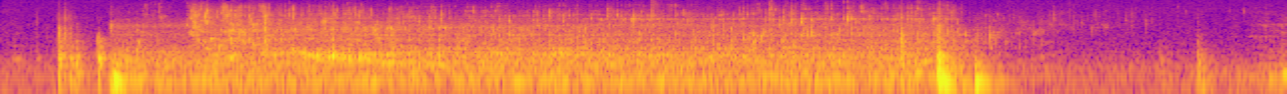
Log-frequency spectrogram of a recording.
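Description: Countertop water dispenser running a steady stream of water into a drinking glass for about four seconds. There are short glass knocks as the glass is set on the drip tray at the start, and a louder knock as it is lifted away when the flow stops.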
